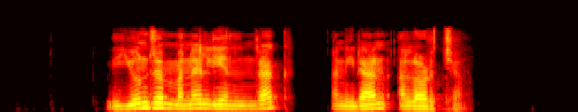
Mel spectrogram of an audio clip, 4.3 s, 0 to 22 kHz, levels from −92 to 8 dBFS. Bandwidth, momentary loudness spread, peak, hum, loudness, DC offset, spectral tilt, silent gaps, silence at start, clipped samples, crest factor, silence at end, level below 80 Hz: 8 kHz; 13 LU; -2 dBFS; none; -21 LUFS; under 0.1%; -5.5 dB/octave; 2.22-2.44 s; 0.8 s; under 0.1%; 20 dB; 0.9 s; -60 dBFS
